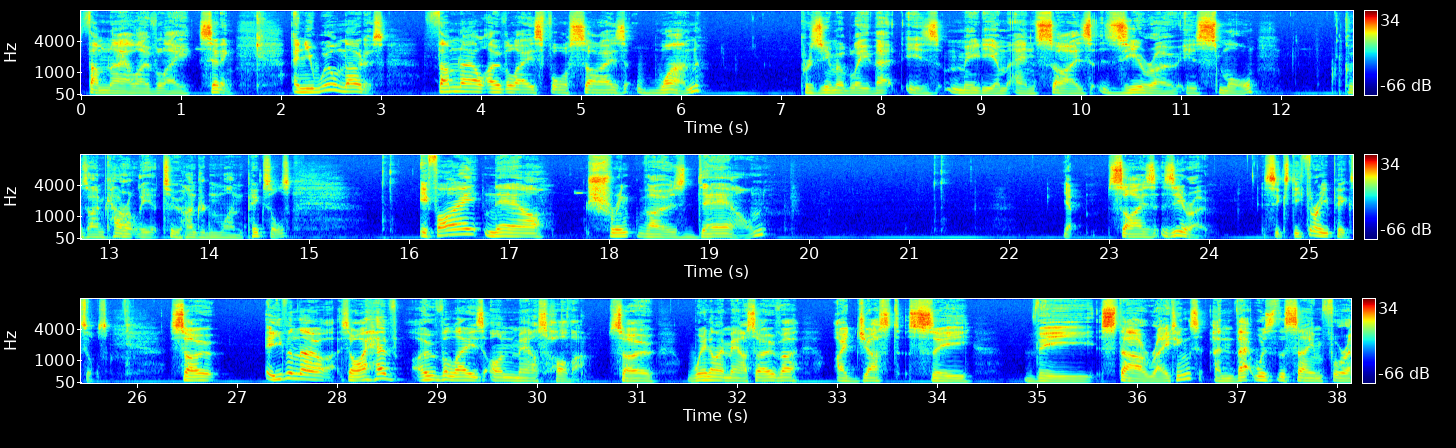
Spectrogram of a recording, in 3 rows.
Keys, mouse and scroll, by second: 15.8 click, 16.9-17.6 ctrl+scroll down 2, 17.7-18.2 ctrl+scroll down 2, 18.4-19.5 ctrl+scroll down 8, 21.3 click, 30.3 click.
